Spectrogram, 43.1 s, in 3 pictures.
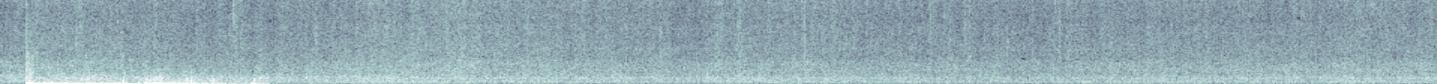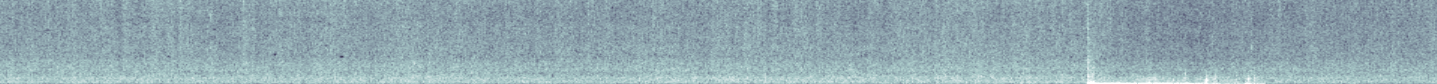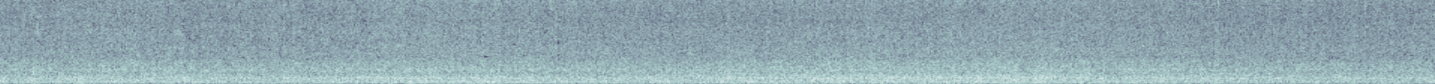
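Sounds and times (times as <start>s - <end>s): heavy rain on water: 0.0s - 43.0s
low thunder rumble: 0.3s - 2.7s, 25.2s - 27.0s.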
